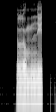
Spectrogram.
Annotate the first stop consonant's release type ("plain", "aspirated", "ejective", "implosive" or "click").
plain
